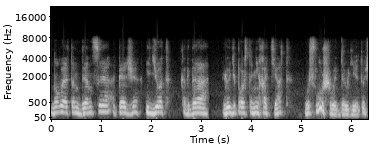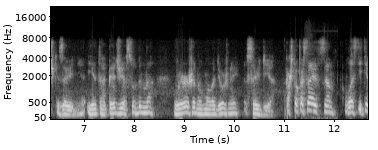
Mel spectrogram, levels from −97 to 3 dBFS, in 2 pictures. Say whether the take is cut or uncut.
uncut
